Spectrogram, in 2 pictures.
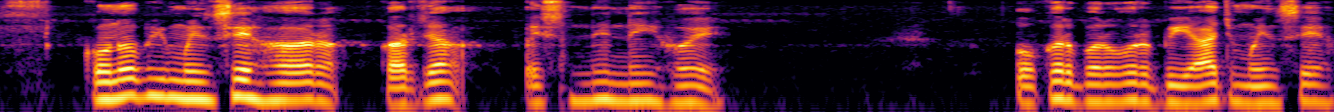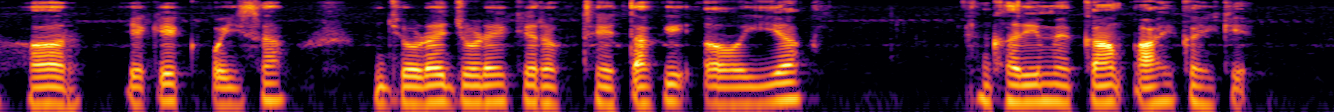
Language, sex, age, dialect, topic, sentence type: Chhattisgarhi, male, 56-60, Northern/Bhandar, banking, statement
